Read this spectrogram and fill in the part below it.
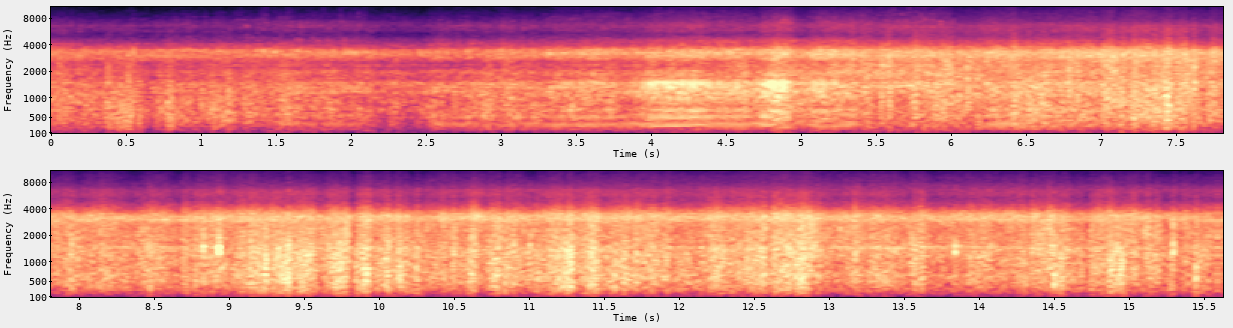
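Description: A dirt bike engine revs and roars up close.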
